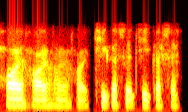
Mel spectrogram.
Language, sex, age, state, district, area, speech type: Assamese, male, 18-30, Assam, Nalbari, rural, conversation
